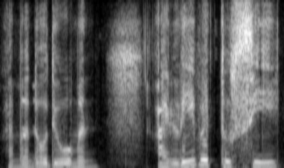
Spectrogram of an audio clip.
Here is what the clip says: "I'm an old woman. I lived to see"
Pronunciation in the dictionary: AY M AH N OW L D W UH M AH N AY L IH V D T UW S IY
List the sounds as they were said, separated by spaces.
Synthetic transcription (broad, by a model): AY M AH N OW D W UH M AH N AY L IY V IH T UW S IY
